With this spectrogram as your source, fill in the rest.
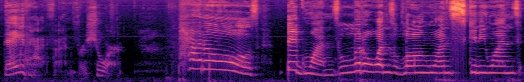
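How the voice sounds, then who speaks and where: Slow, higher-pitched woman reading to children. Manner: expressive, asks the young listeners questions in asides. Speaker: teacher reading a picture book aloud. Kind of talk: read-aloud storytime for young children.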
